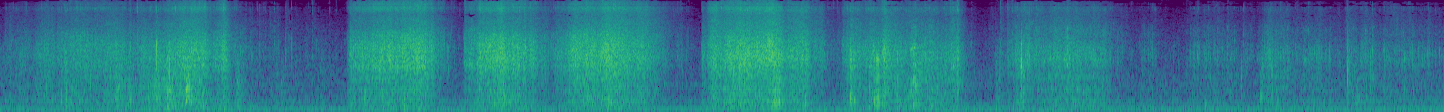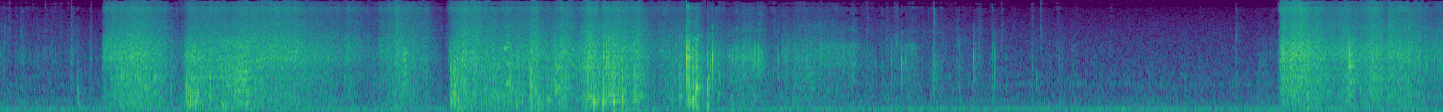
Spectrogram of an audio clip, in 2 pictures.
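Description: Thin plastic carryout bag and plastic takeout packaging rustling and crinkling as they are handled, in several bouts of a few seconds each with quieter gaps between them.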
